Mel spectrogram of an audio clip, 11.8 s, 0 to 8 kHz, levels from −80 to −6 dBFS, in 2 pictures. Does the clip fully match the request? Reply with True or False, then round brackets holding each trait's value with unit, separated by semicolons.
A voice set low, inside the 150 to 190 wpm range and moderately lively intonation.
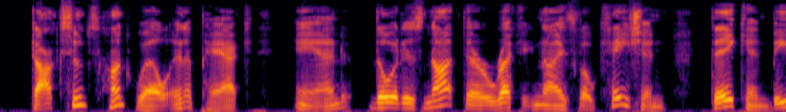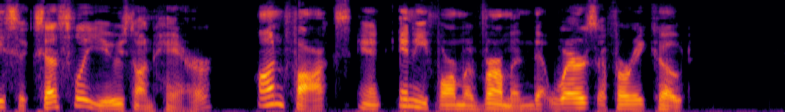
False (115 Hz; 170 wpm; 6.0 semitones)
